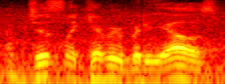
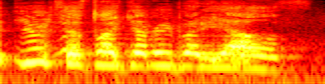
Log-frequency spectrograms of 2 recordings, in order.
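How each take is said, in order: First: Said in the usual way. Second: Loud, high mock outburst; imitated hurt yell. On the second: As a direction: yell it like a betrayed friend. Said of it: "The only time he's ever yelled at me".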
